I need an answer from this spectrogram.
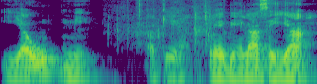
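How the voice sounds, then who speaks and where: A man teaching a reading lesson live, slow and patient as he sounds out each syllable again and again. His voice is dark and mellow, and he keeps checking in with students and praising their answers. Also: mid-range voice, fairly even intonation.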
